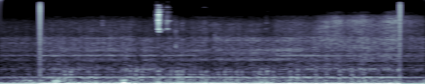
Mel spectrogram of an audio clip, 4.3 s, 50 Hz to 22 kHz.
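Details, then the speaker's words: 2005 Acura TL idling in reverse: heavy low rumble with a loose, uneven rattle, absent in drive; diagnosed as a failed passenger-side engine mount. "Put it in reverse. Yeah, I hear it rattling."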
